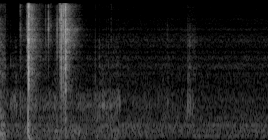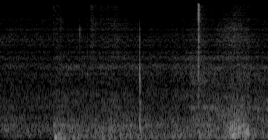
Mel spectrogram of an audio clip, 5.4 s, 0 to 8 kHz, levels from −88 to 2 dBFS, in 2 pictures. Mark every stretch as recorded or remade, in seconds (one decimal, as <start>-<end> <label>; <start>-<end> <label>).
0.0-5.4 remade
